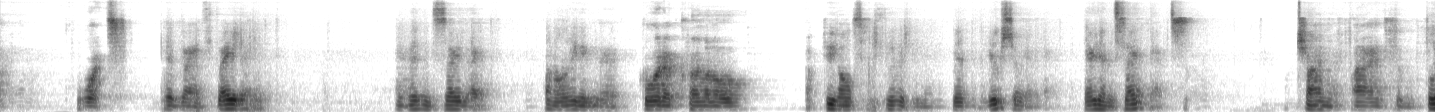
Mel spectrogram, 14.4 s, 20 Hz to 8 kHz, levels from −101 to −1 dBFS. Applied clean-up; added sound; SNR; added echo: neural mask model DeepFilterNet 3.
